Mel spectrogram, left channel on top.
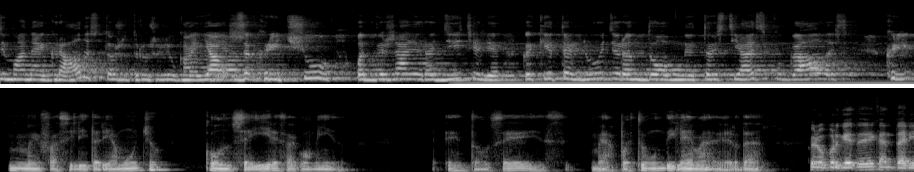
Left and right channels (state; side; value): different; both; correlation 0.01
